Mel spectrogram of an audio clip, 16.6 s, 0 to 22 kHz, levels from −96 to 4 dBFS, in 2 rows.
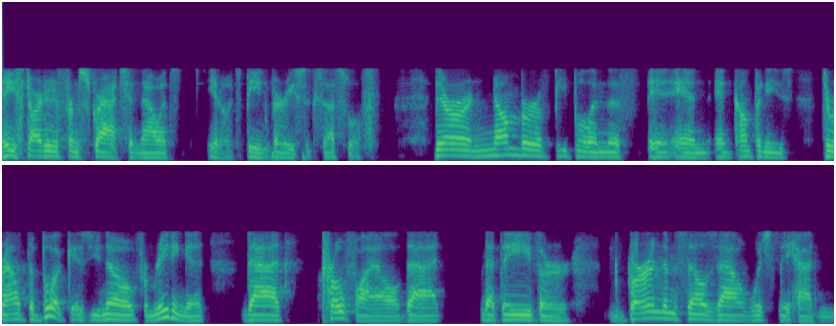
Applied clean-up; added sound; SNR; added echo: none; none; none; none.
